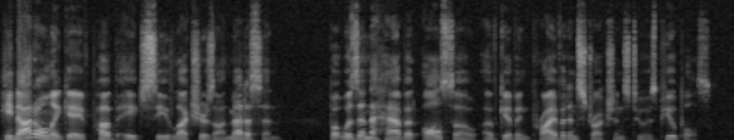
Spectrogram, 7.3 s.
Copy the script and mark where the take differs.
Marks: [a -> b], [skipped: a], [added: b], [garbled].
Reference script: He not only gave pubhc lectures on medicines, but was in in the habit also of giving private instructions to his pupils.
He not only gave pubhc lectures on [medicines, -> medicine] but was in [skipped: in] the habit also of giving private instructions to his pupils.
